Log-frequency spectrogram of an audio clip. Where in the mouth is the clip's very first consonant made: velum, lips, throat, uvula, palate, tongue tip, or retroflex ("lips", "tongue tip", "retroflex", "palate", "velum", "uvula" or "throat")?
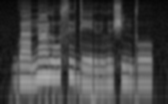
velum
